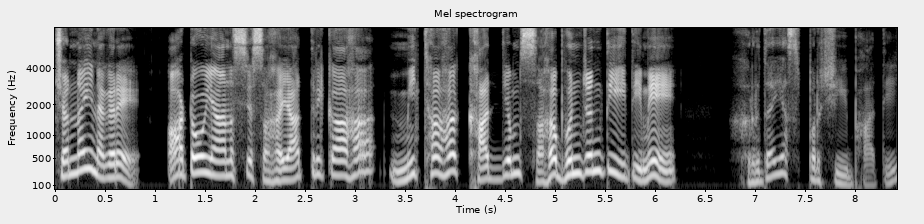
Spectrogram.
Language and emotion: Sanskrit, happy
